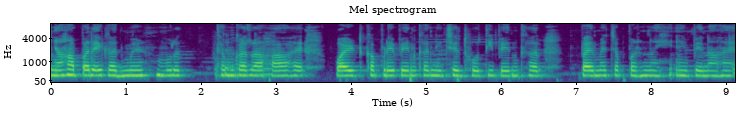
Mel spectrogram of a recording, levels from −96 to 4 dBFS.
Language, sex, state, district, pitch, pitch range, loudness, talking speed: Hindi, female, Chandigarh, Chandigarh, 235 Hz, 225-240 Hz, -18 LUFS, 125 wpm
